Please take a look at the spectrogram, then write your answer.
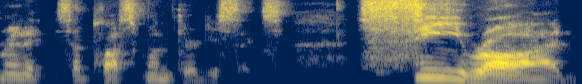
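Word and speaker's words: CeeRod: C-Rod, but it's spelled out, so a bit better. C-E-E-R-O-D, all one word.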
